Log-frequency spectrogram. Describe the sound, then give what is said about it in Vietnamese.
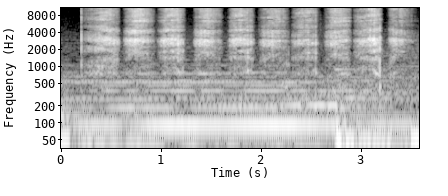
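A blade (a dao) being sharpened outside the room: about eight steady, rhythmic metal scraping strokes in quick succession, each a harsh rasp, over a low background hum. “Là mài đao Trường quốc nghĩa nín thở Tự hồ cũng nghe được Ngoài phòng truyền đến Một tràng tiếng kim loại cọ sát Thanh âm không lớn lại đứt quãng Khi có khi không”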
